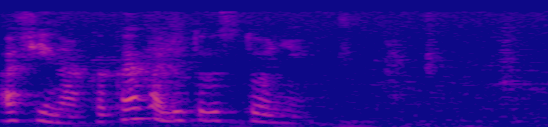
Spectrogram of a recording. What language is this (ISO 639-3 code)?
rus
